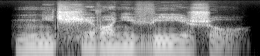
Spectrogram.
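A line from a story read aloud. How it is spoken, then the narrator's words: Hissing. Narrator (Russian): прошипел Гарри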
